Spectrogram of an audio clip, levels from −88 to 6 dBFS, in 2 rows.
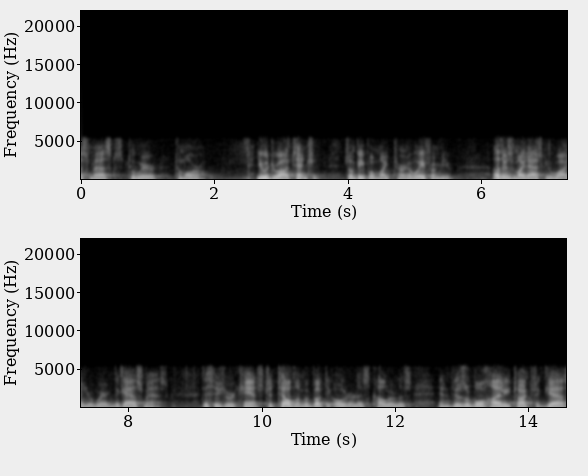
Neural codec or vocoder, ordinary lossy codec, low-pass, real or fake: none; Opus, 24 kbps; 5.4 kHz; real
